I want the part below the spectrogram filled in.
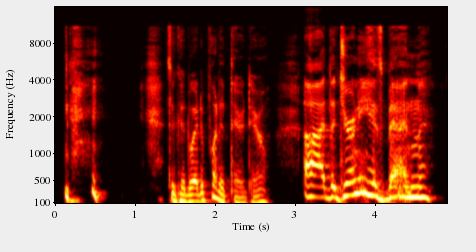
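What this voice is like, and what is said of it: Deep husky radio voice. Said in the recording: “Take a drink of water ... It's my sexy radio voice.”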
